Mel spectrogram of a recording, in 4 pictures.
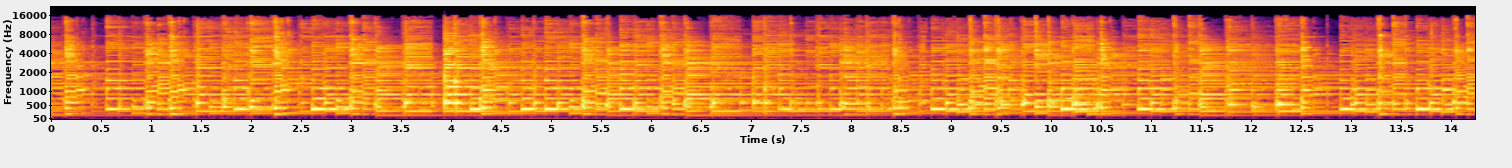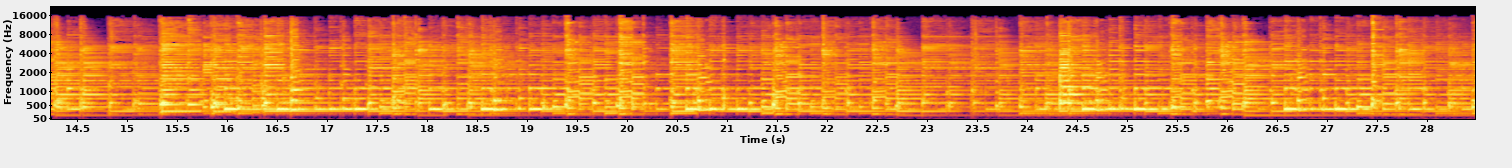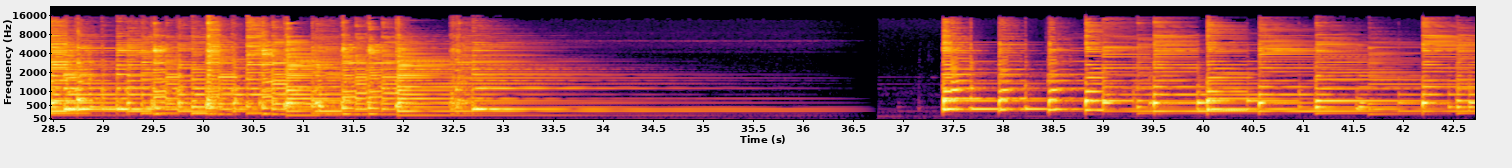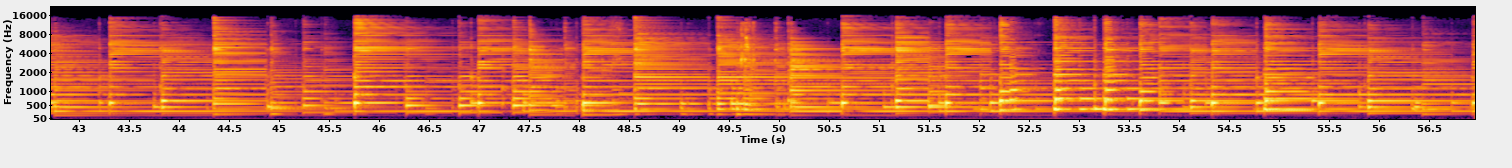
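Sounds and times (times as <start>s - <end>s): banjo plucked tune: 0.0s - 36.4s, 37.4s - 56.9s.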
